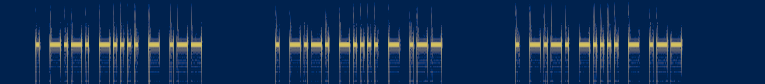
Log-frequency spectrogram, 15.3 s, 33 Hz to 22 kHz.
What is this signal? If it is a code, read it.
Morse code, heard as a keyed tone, about 17 wpm, 700 Hz. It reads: EC6TW EC6TW EC6TW
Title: DXCC-100 Call Signs - 5 Characters - Repeated 3x - 17wpm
